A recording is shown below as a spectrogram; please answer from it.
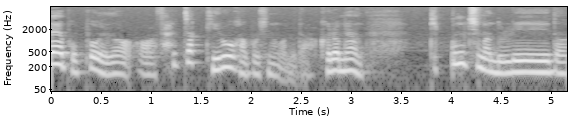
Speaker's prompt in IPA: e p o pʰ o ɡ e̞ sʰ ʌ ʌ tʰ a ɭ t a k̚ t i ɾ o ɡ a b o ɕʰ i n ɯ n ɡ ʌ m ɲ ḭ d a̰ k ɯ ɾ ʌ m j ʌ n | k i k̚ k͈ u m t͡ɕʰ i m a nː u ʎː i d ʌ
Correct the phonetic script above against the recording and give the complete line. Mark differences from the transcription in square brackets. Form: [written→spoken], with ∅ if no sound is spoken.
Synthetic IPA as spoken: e p o pʰ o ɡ e̞ sʰ ʌ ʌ [tʰ→sʰ] a ɭ [t→t͡ɕ͈] a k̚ t i ɾ o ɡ a b o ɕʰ i n ɯ n ɡ ʌ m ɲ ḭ d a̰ k ɯ ɾ ʌ m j ʌ n | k i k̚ k͈ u m t͡ɕʰ i m a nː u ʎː i d ʌ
